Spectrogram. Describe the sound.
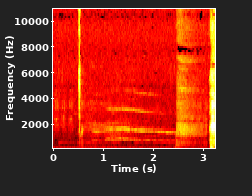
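A rooster crows once in a long, drawn-out harmonic call that holds and sinks slightly in pitch, followed by a louder noisy burst at the end.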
